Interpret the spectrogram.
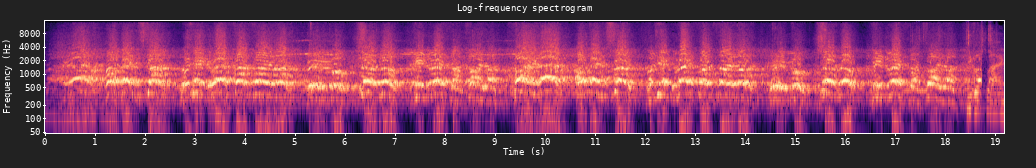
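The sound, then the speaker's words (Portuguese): A large crowd of Sunderland football supporters sings a terrace chant in unison, asking the team to fly high, loud, the mass of voices sustained and rhythmic with rough, shouted edges throughout. “A próxima música, a música 10 do Som das Torcidas, chama-se Flying High. A torcida do Sunderland pede que o time voe alto”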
